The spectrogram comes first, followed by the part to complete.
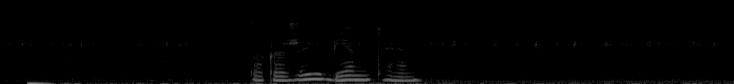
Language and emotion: Russian, sad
